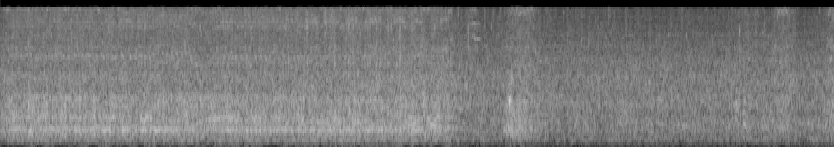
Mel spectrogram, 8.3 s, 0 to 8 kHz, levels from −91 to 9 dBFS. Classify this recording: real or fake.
real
